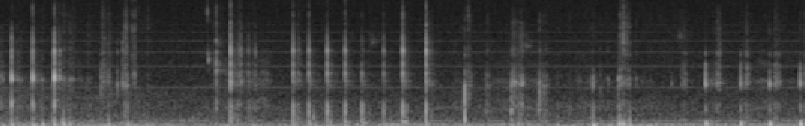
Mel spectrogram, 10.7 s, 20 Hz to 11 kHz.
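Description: A small, hollow white cardboard gift box with a black-edged ribbon is held in one hand and tapped and scratched with the fingertips. Quiet, crisp taps come in irregular bursts, each with a short hollow knock around 1.4 kHz and a bright click that dies away almost instantly. Soft scratching fills the gaps over a low background rumble.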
